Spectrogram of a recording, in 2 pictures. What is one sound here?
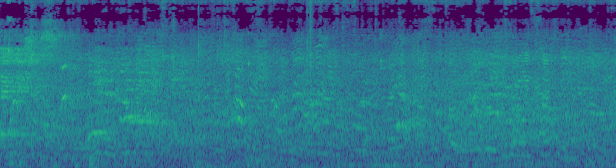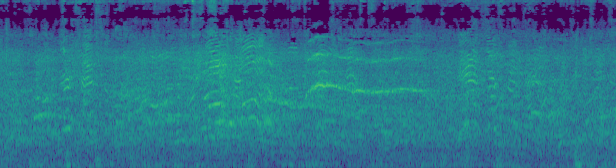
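A large crowd of children and adults chatters and shouts in a big echoing gym.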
